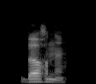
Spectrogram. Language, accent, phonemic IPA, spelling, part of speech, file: French, France, /bɔʁn/, bornes, noun, LL-Q150 (fra)-bornes.wav
- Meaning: plural of borne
